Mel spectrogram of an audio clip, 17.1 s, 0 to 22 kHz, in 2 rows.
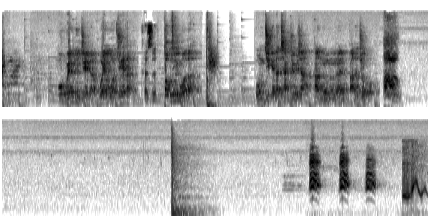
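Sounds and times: sudden thump with low rumble: 11.9s - 12.8s
crow cawing: 14.1s - 16.2s.

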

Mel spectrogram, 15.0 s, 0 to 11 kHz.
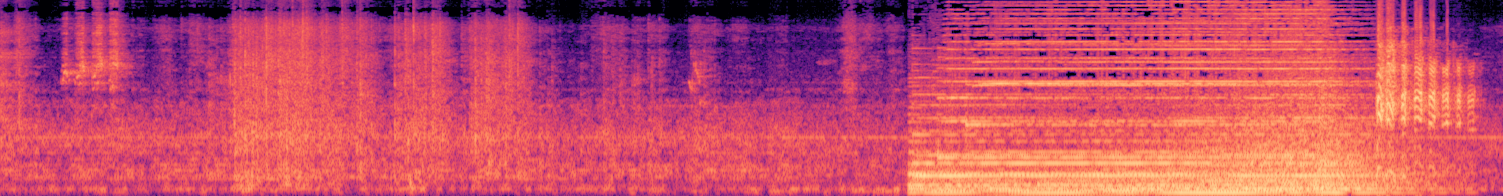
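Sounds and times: plastic bag rustling: 1.8s - 7.4s.

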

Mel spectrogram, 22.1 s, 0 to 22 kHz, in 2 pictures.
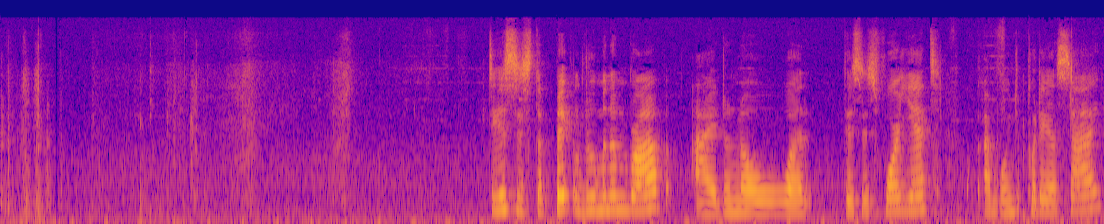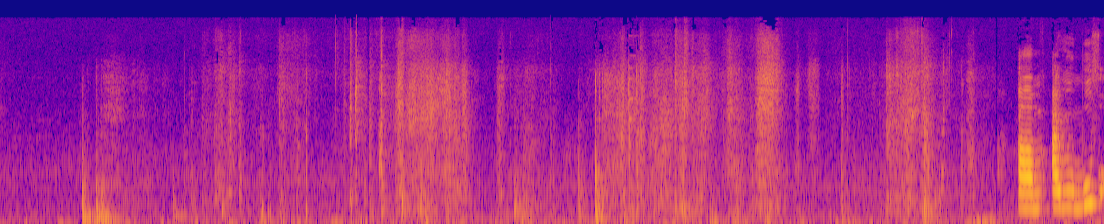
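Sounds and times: foam and cardboard scraping: 14.8s - 20.9s.

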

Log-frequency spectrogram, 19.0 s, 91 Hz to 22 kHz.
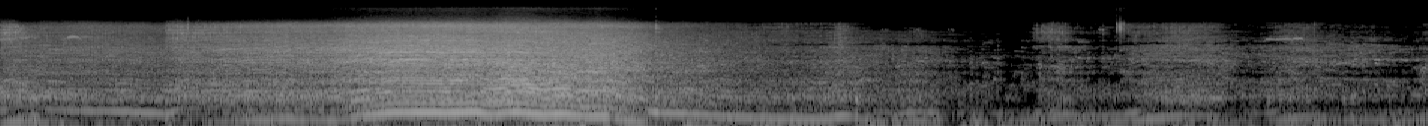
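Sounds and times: tyres churning sand: 0.0s - 11.3s
engine revving: 0.0s - 13.0s, 13.6s - 19.0s.

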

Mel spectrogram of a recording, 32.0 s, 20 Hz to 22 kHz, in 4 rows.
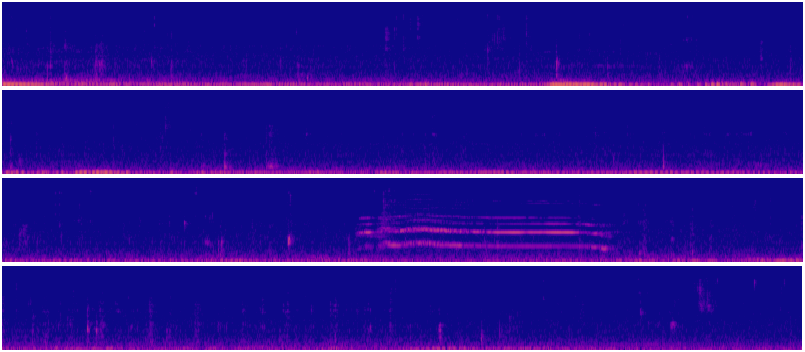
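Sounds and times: chewing and clicks of eating: 0.0s - 20.9s, 21.7s - 32.0s
rooster crowing: 5.3s - 6.9s, 19.6s - 22.2s.

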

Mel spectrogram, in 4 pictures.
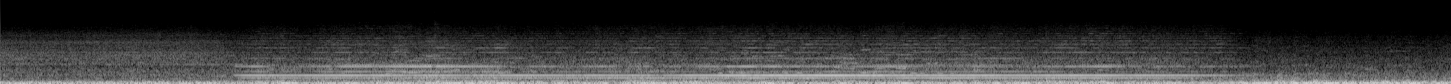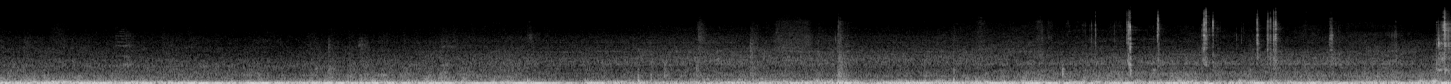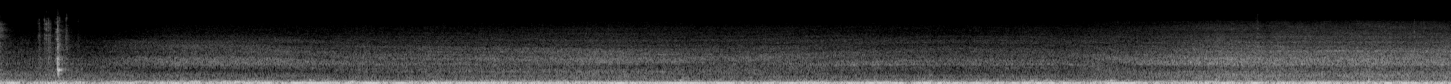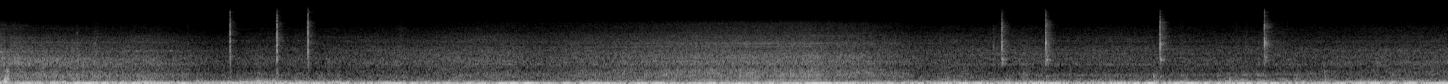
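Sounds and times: train coach rumbling: 0.0s - 58.0s
metal door latch clicking: 28.8s - 29.8s.

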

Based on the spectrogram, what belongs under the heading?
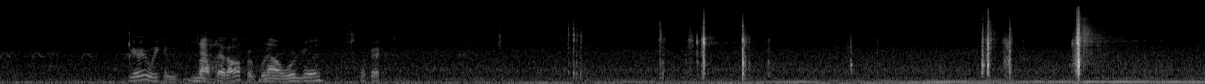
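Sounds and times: rifle metallic clicks: 6.6s - 7.8s, 9.8s - 11.7s.

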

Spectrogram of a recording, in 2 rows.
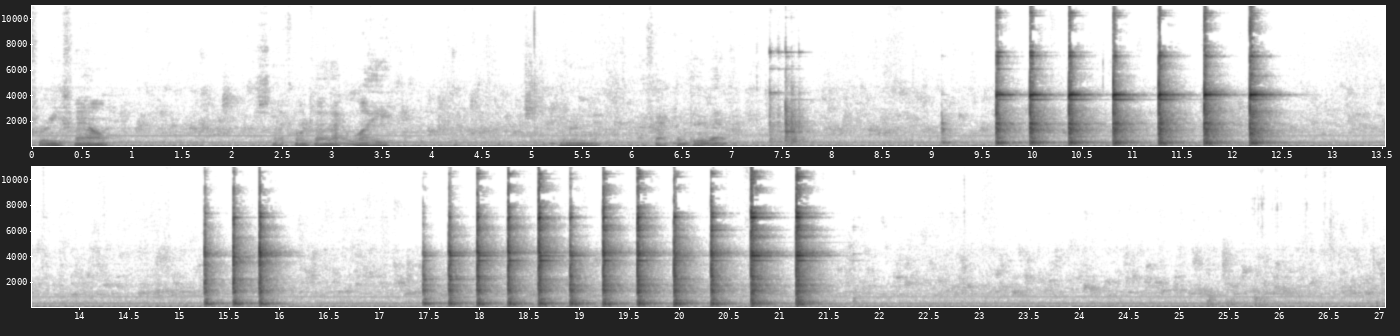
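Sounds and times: hammer tapping on steel: 9.7s - 12.6s, 15.3s - 16.2s, 17.4s - 21.6s.

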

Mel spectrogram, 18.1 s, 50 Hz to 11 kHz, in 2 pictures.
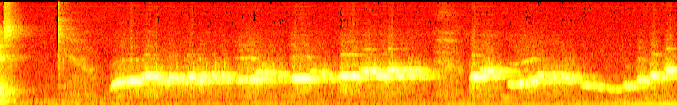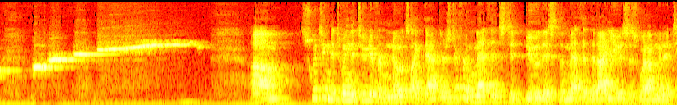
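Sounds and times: person whistling warbling: 1.5s - 11.8s.

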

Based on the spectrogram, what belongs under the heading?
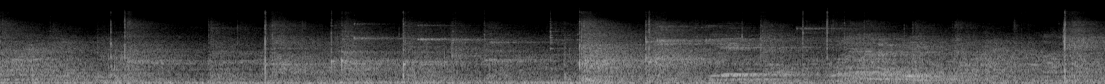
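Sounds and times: rackets hitting a shuttlecock: 0.0s - 11.0s
shoes squeaking on court floor: 3.3s - 5.4s, 6.4s - 8.5s.

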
